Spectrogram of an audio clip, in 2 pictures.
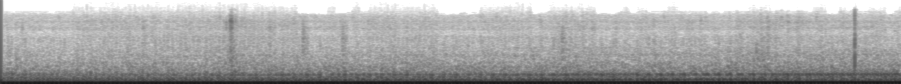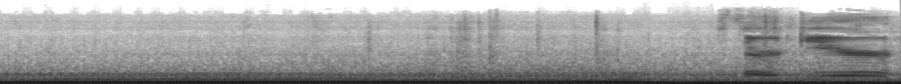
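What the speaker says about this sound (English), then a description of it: "then we'll do a full throttle pull and kind of see if we can tell any significant difference with the performance tune versus the stock tune" A Chevrolet Silverado truck with a performance tune pulls at full throttle, its engine giving a loud, steady, close drone that holds one pitch and then drops briefly as it shifts gears, with speech at the end.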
